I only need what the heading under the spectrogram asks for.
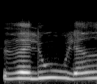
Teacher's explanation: ذال کو باریک ادا کرنا ہے، نرمی سے ادا کرنا ہے، یہ ذال ہے، زا نہیں ہے. واو مد آ گیا تو مد اصلی کریں گے.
